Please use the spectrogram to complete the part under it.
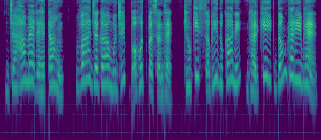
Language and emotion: Hindi, happy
